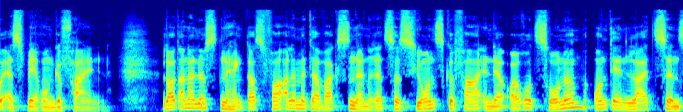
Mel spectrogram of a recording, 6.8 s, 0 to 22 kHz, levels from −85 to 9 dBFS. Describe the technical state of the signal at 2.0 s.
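At 2.01 s a single Bluetooth LE Audio frame of about 7.5 ms was lost, and the LC3 decoder filled it with the previous spectrum under random signs, leaving a brief noisy smear in the speech.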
